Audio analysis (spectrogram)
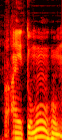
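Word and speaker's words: رَأَيْتُمُوهُمْ: Jadi kita akan membacanya sebagai roaitumuhum excellent. Kita akan membacanya sebagai roaitumuhum. Roaitumuhum. Mim diberi damma. Dan kemudian ada tambahan suara "waw".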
